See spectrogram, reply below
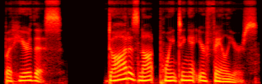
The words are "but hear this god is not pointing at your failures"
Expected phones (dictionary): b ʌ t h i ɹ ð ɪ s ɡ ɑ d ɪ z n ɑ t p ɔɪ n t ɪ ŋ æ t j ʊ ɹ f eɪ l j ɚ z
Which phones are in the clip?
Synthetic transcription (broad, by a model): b ʌ t h i ɹ ð ɪ s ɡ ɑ d ɪ z n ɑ t p ɔɪ n t ɪ ŋ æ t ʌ ɹ f eɪ l j ɚ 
